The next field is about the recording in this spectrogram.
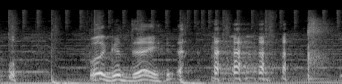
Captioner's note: laughs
